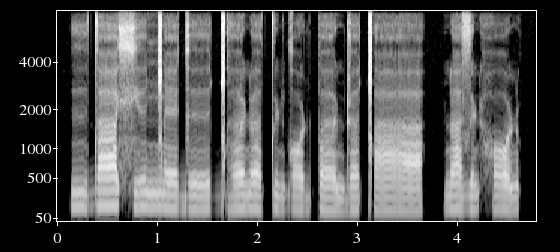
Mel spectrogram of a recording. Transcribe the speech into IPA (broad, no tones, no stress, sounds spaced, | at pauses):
ɨ d̪ aː xʲ ɘ ŋ͡ǁ ɛ ɡ ɘː ɡ͡ǁ ɐː ɳ ɐ t̪ ɨ ɳ ɡ ɔː ɖ p ɐː ɳ ɖ ɐ ǁ aː | ɳ a z ɘ ɳ h ɔ ɳ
